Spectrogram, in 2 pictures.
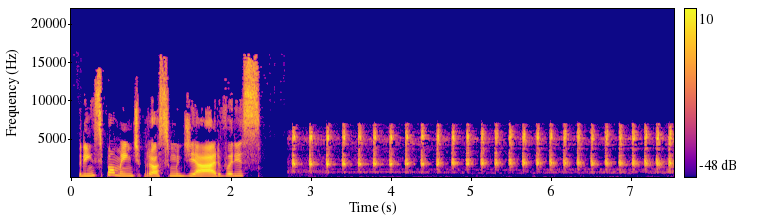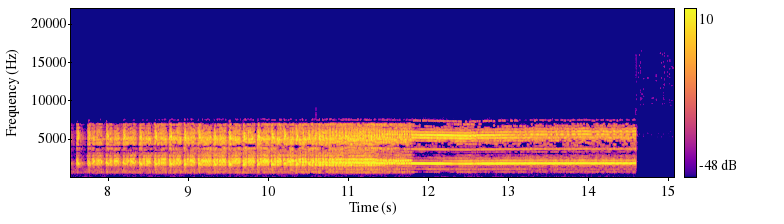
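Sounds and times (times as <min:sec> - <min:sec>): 
speech: 0:00.1 - 0:02.4
cicada calling in summer: 0:02.8 - 0:14.6.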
